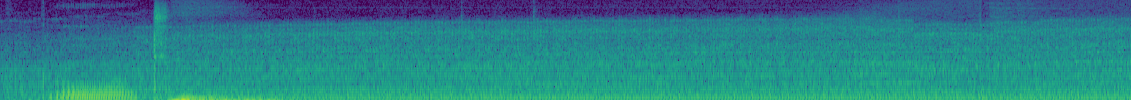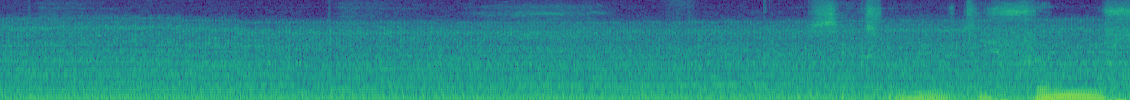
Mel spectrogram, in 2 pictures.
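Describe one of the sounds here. A tractor engine rumbles louder as the tractor drives off.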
